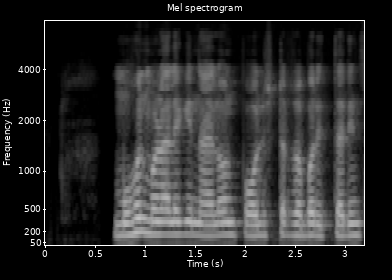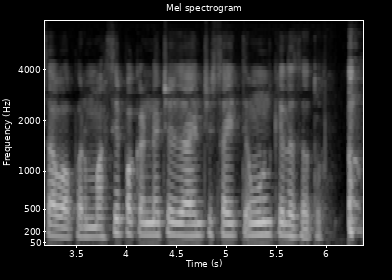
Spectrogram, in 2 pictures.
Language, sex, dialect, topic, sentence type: Marathi, male, Standard Marathi, agriculture, statement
